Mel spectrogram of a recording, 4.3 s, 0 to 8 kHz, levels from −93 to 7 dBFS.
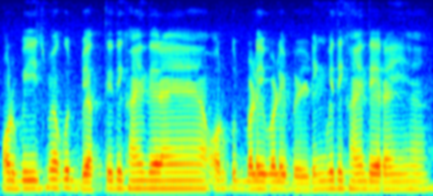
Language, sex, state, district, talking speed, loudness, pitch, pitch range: Hindi, male, Uttar Pradesh, Shamli, 260 wpm, -17 LUFS, 125 Hz, 115-125 Hz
